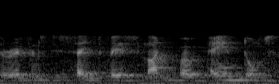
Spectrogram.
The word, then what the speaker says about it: Eiendoms: It's spelled E-I-E-N. – Eiendoms. – It's at E-I-E-N-D-O-M. Eiendoms. – Can we get in one more sort? – As it is there, it says it's very Aina. So the word is spelled incorrectly. It's E I E. – Or N. Eiendoms. – Eiendoms, not Aina Doms.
